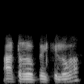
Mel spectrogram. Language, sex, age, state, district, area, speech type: Marathi, male, 18-30, Maharashtra, Sangli, urban, conversation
